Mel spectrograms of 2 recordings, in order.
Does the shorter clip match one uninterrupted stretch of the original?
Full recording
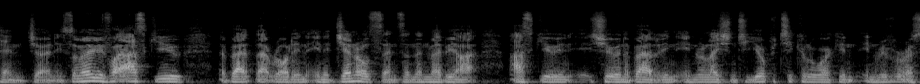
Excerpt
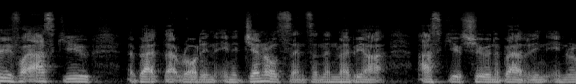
no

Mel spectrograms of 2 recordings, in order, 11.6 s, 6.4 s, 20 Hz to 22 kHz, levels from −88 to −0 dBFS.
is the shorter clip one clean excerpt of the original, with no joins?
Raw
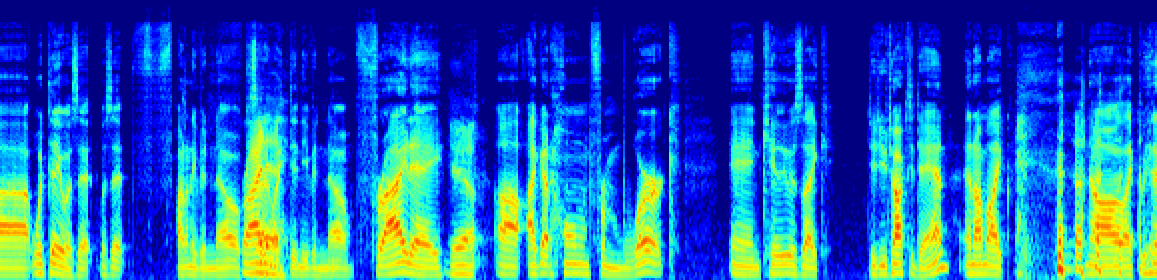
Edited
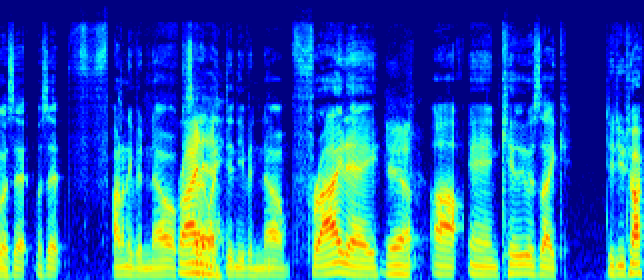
no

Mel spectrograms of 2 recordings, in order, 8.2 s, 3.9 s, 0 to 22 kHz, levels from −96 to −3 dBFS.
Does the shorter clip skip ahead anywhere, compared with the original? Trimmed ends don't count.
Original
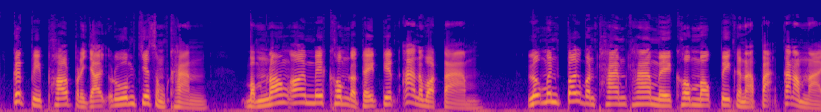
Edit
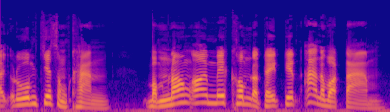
no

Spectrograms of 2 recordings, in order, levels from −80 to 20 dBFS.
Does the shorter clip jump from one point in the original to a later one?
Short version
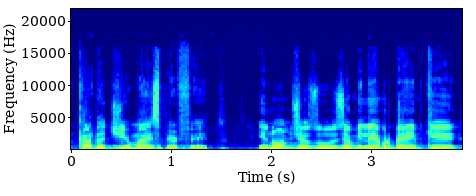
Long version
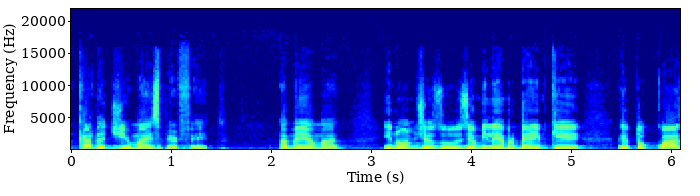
yes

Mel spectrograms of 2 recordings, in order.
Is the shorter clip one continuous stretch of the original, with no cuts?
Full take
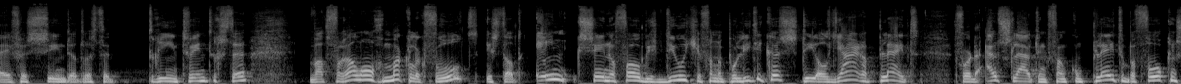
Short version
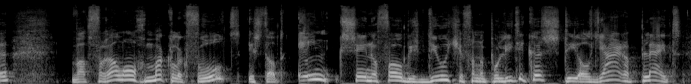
yes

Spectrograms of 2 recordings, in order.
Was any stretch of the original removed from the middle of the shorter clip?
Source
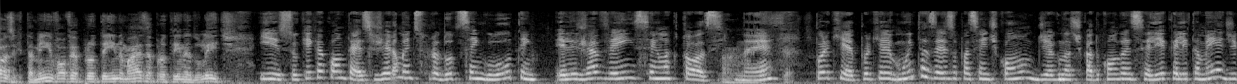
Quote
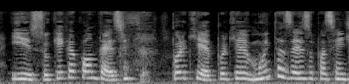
yes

